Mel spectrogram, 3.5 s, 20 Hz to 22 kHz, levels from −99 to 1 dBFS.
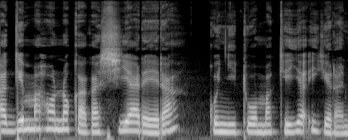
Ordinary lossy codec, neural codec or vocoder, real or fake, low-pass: none; vocoder, 44.1 kHz, 128 mel bands every 256 samples, BigVGAN v2; fake; none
